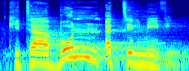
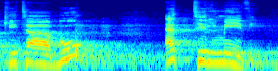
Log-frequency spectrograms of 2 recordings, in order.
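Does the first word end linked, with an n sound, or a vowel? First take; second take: n sound; vowel. First: The first word ends with an added n sound. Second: The first word ends on a plain vowel, separate. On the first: The speaker calls it wrong. "Ich sage nicht Kitabun at-Tilmidi. Das ist falsch" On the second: The speaker calls it right. "Sondern Kitabu at-Tilmidi"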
